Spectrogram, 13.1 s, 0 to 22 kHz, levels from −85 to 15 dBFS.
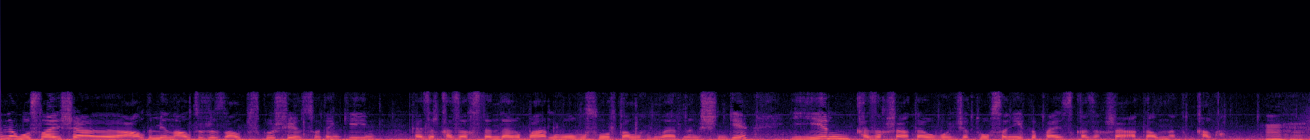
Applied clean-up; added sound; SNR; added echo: none; none; none; none.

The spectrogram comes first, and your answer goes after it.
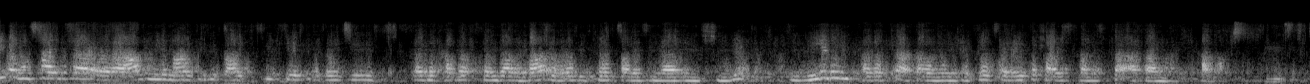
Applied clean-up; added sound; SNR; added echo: neural separator model SepFormer DNS4.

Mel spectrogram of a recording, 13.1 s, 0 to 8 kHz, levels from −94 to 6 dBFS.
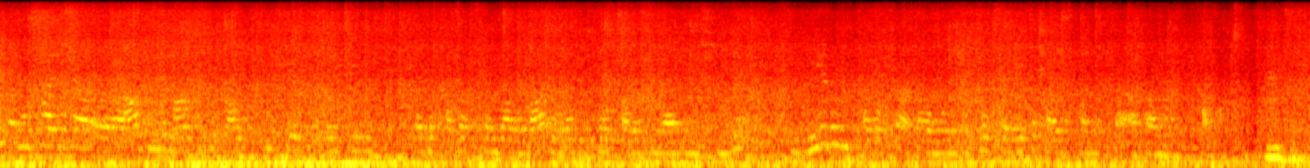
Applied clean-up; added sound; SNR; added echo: none; Rain; 6 dB; reverberation time 1.4 s.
